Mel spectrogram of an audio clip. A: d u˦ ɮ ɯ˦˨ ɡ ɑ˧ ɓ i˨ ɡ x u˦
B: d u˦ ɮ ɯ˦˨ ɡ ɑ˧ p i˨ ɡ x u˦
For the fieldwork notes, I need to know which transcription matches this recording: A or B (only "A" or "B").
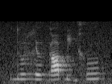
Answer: A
